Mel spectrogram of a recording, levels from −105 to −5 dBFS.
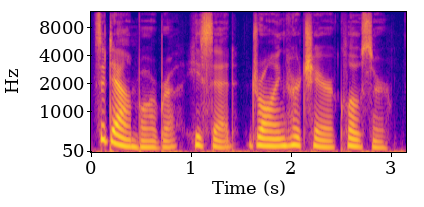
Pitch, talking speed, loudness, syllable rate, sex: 170 Hz, 170 wpm, -19 LUFS, 4.7 syllables/s, female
